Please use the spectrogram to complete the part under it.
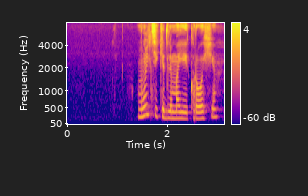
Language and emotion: Russian, positive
